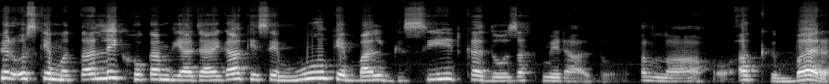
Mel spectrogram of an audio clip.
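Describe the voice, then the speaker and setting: A woman's dark, mellow tone at a fairly high pitch, with lively intonation. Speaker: Islamic preacher, religious teacher. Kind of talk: Islamic sermon (bayan) to an audience.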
